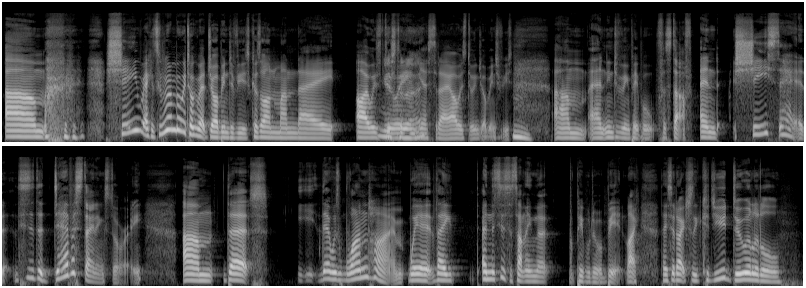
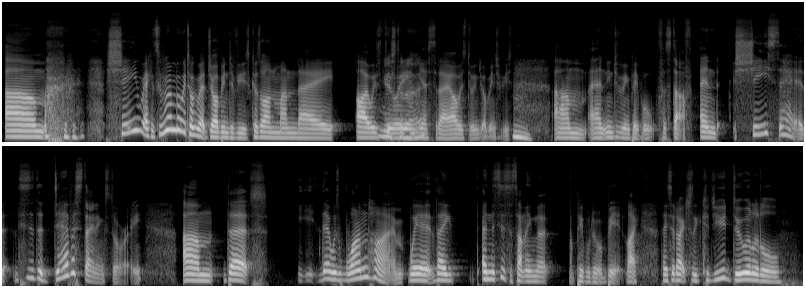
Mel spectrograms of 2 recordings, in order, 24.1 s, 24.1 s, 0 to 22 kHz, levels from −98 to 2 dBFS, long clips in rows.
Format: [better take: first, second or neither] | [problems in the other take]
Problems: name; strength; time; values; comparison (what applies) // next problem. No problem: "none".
first | muffled; very; fading above 2 kHz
